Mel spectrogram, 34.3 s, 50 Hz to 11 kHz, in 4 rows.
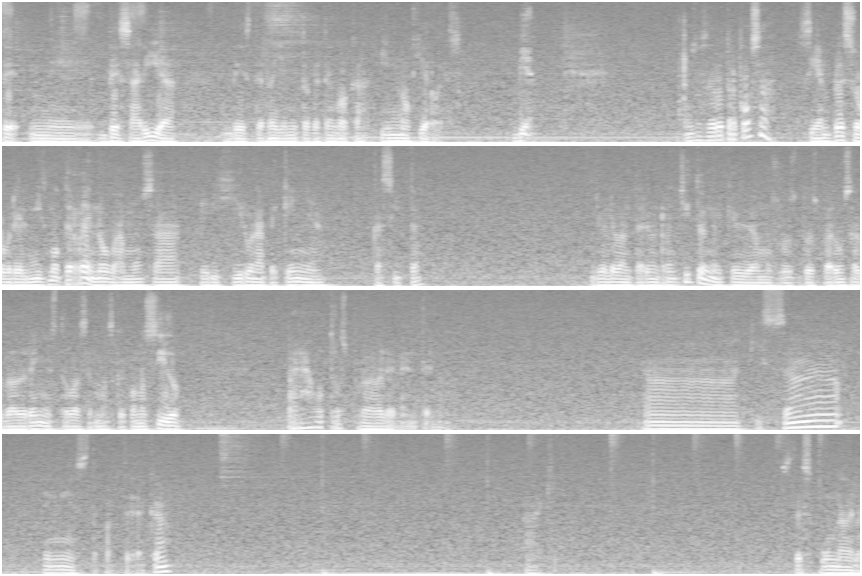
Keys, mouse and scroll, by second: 2.7 click, 7.1-7.7 ctrl+scroll down 2, 7.7 ctrl+middle click, 11.2 click, 13.9 click, 18.0 click, 27.1 click, 31.9 click, 33.3 click.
